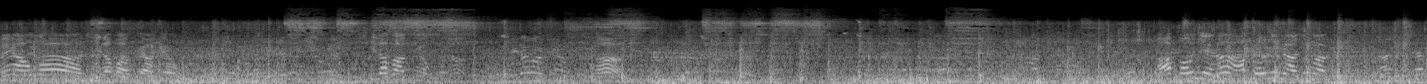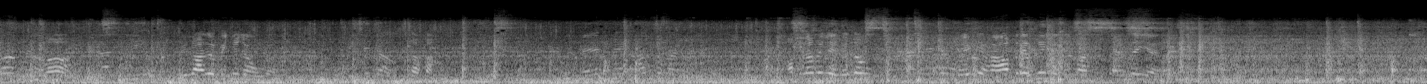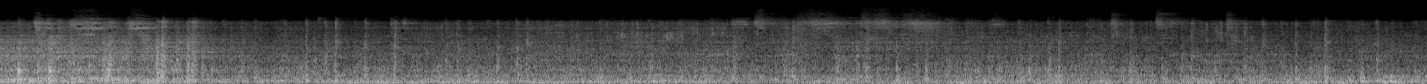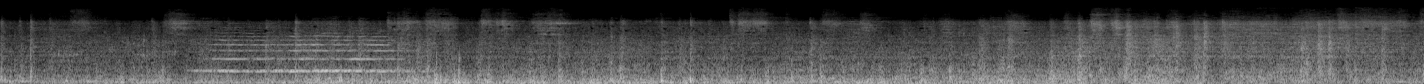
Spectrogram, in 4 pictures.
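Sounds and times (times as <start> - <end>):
train wheels rumbling and clattering: 0.0 - 57.0
locomotive horn: 44.7 - 47.2.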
